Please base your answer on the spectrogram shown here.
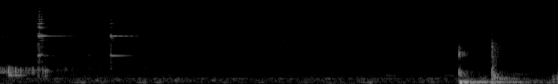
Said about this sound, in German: ich gieße uns noch ein Gläschen ein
